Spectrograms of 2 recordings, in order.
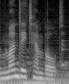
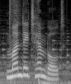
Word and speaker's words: Montembeault: out of their seats monty monte they yelled it evolved into monday tembolt monday tumbled perfectly pronounced in french and belted out in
